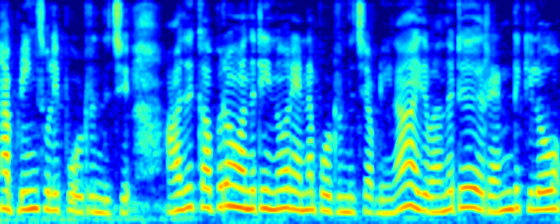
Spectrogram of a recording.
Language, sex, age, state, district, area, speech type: Tamil, female, 45-60, Tamil Nadu, Pudukkottai, rural, spontaneous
